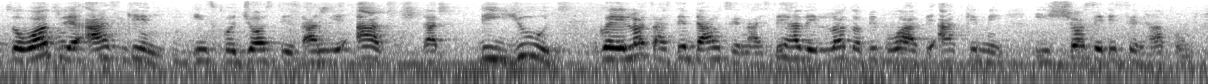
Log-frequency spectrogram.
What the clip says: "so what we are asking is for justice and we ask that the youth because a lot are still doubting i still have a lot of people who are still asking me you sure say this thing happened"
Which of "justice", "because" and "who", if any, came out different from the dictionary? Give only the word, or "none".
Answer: because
